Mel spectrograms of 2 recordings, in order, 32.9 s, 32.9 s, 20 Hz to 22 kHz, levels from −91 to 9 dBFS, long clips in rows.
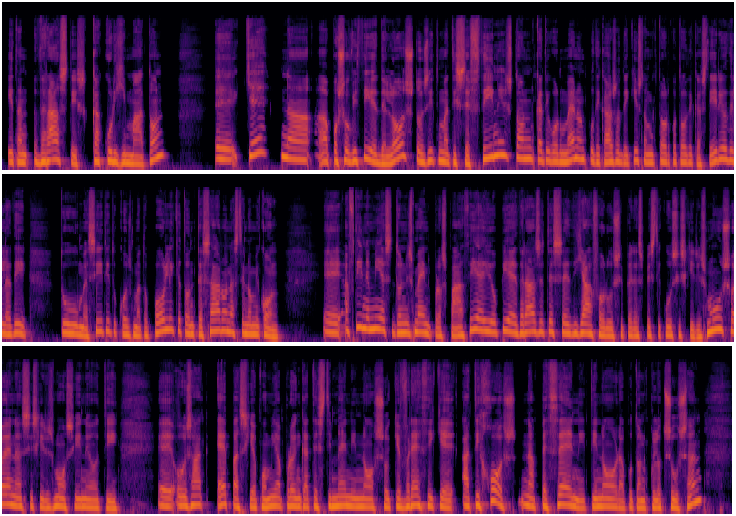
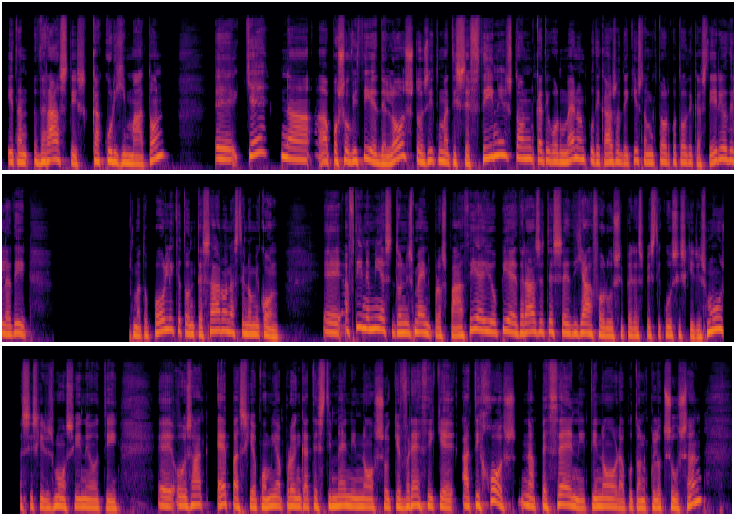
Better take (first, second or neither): first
